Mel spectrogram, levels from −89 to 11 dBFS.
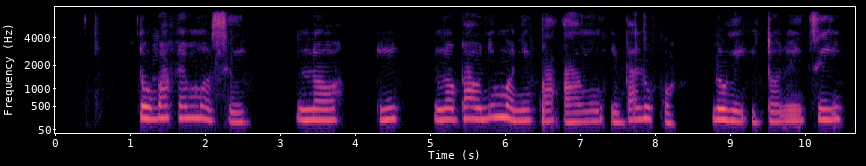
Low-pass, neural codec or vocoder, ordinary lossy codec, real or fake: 7.2 kHz; codec, 24 kHz, 6 kbps, HILCodec; none; fake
